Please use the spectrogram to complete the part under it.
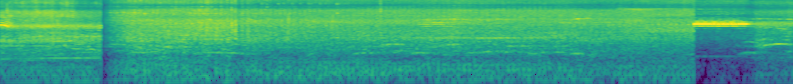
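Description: Motorbike engines idle and pass nearby.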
